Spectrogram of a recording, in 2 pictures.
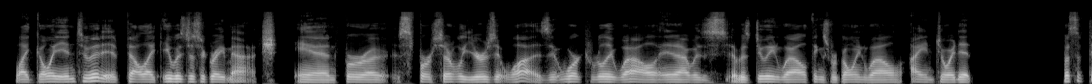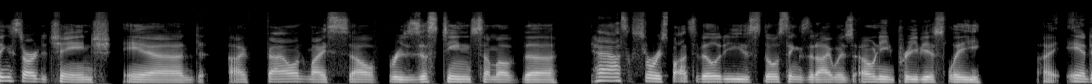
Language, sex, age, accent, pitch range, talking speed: English, male, 40-59, American, 110-125 Hz, 180 wpm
